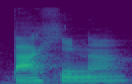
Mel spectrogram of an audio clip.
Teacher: In the Spanish words página, tabla, calma, there is far less air coming out. These are unaspirated.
